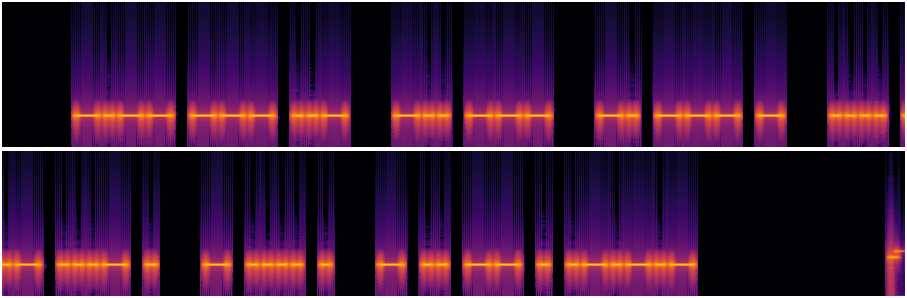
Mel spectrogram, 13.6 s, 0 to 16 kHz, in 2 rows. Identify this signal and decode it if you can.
Morse code, heard as a keyed tone, about 22 wpm, 700 Hz. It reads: YOU DO NOT HAVE THE TIME.
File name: practice / 22wpm / Sentences with 4-Word Phrases - 22wpm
